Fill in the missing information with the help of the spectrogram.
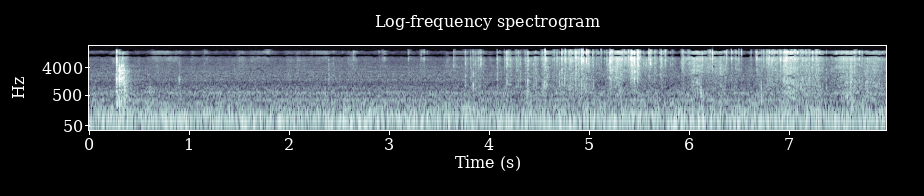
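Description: Small plastic bags of diamond painting drills being handled, crinkling and rustling, with a sharp click about a third of a second in and denser rustling in the second half.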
